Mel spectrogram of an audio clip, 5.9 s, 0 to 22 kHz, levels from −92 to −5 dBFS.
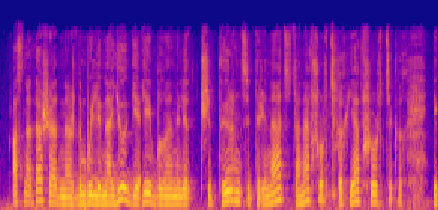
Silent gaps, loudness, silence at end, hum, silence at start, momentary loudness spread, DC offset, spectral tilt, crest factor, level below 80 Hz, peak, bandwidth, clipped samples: none; -20 LUFS; 0 s; none; 0 s; 9 LU; under 0.1%; -6 dB/octave; 12 dB; -48 dBFS; -8 dBFS; 13.5 kHz; under 0.1%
